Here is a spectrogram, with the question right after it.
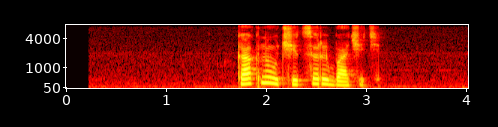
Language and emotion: Russian, neutral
